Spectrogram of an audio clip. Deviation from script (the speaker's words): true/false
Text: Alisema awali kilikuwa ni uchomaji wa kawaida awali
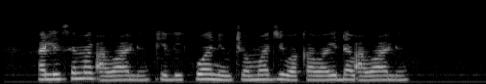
false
